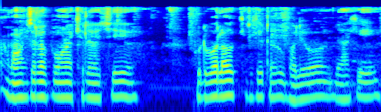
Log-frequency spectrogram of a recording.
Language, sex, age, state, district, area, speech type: Odia, male, 18-30, Odisha, Nuapada, urban, spontaneous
